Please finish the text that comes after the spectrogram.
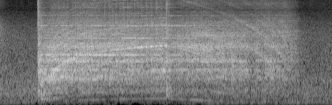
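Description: An aluminum LS engine with no internals cranks over on its first start, a loud continuous whirring starter drone that runs for about two and a half seconds between sharp clicks, then cuts off.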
